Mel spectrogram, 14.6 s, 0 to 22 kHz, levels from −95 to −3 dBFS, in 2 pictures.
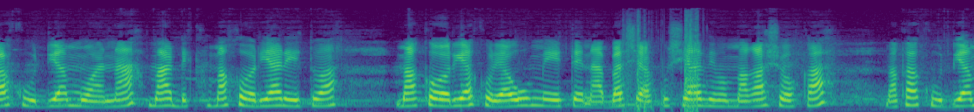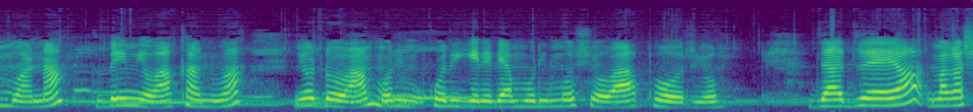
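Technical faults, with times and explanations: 4.68–5.29 s, loose connector crackle: an irregular burst of crackle and scratching lasting about 0.6 s, ending just before "thimũ magacoka makakundia". A worn or dirty contact is rapidly making and breaking, so the speech signal is chopped on and off in quick, uneven bursts.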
